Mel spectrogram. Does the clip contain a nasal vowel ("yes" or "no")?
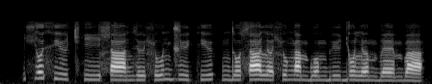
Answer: no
